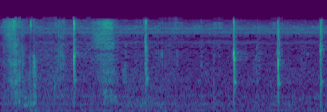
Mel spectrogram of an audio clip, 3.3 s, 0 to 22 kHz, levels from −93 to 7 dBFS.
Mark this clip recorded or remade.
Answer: remade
